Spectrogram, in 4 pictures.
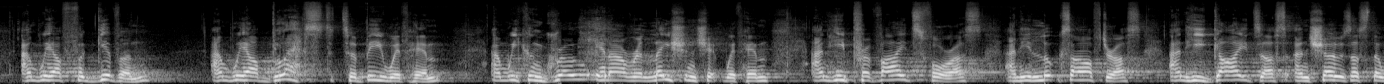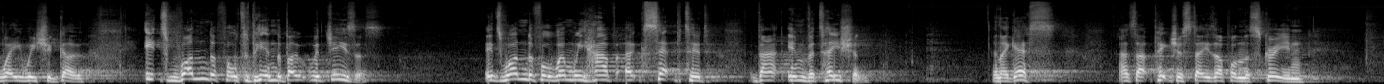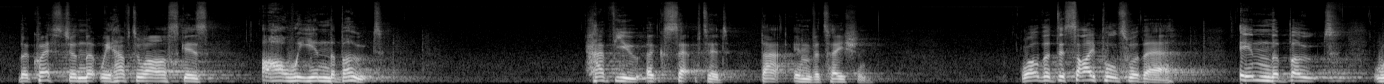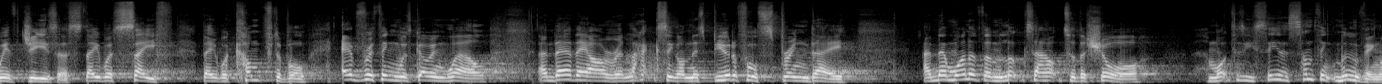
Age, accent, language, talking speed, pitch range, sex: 40-59, British, English, 150 wpm, 155-200 Hz, male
